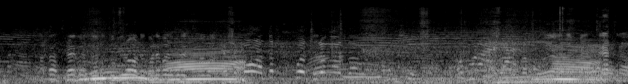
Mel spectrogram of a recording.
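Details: Several Limousin Belgian cattle mooing in turn: short, resonant bellows that rise slightly and level off, one after another, over a low hubbub of more animals and movement.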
